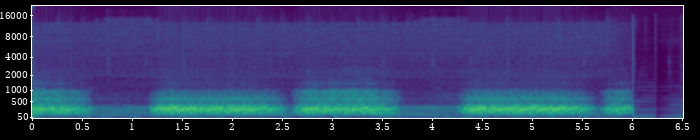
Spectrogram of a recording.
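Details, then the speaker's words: Stethoscope over trachea and sternum: loud, hollow, blowing breath sounds with short gaps between phases; normal bronchial breath sounds, louder than vesicular murmur. "Los murmullos bronquiales es un sonido más fuerte yás, espero que se puede escuchar sobre la tráquia y esternón."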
